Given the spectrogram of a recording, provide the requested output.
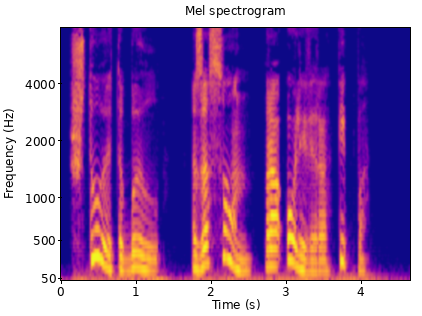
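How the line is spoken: Soft question. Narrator (Russian): Мягко спросил сэр Роланд

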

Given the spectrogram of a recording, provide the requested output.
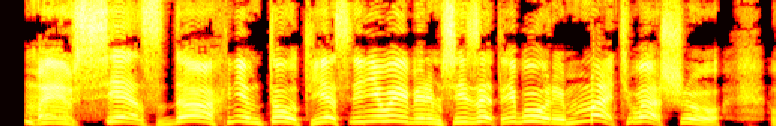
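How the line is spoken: Yelling. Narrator (Russian): вопит Селен

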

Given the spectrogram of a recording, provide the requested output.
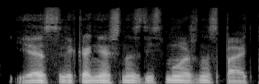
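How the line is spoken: Grumbling in a bad mood. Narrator (Russian): проворчал Бруно, бывший, как всегда, в неважном настроении

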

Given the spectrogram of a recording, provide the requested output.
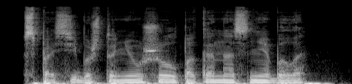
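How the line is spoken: Quiet. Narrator (Russian): тихо сказал хозяин

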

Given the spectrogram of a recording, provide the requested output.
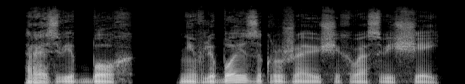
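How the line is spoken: Reproachful whisper. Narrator (Russian): прошептал Арамис тоном упрека

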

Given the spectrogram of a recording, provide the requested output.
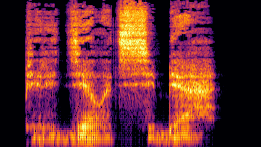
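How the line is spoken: Muffled mutter. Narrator (Russian): пробормотал он глухо

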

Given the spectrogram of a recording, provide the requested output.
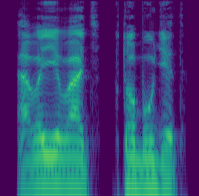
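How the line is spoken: Angry reply. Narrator (Russian): сердито ответил Дезессар

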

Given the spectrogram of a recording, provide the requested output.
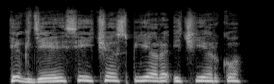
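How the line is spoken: Sigh. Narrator (Russian): Джованни вздохнул

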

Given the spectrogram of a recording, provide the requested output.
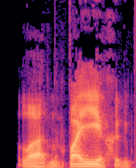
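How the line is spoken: Grumbling. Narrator (Russian): проворчал Синицын

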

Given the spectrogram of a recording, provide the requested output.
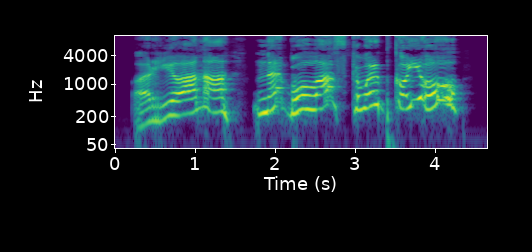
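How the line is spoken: Hoarse wheezing. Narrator (Ukrainian): хрипів Додж

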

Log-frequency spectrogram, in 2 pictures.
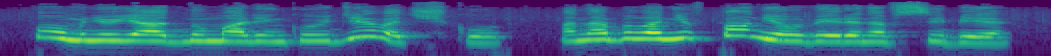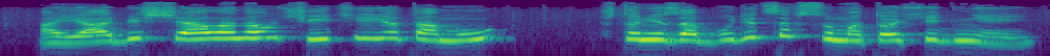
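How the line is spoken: Laughing. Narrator (Russian): Мисс Тик засмеялась и добавила

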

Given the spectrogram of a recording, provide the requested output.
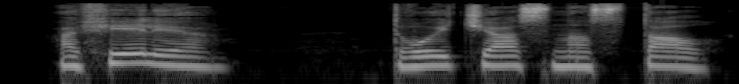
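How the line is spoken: Deep resonant voice. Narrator (Russian): глубоким звучным голосом произнес председательствующий

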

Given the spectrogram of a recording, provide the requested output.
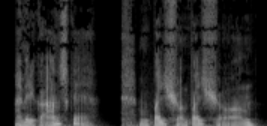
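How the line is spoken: Mutter. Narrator (Russian): пробормотал Петр Иванович

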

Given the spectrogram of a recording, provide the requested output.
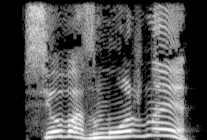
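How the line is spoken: Man barking angrily. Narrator (Russian): рявкнул Эйгю

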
